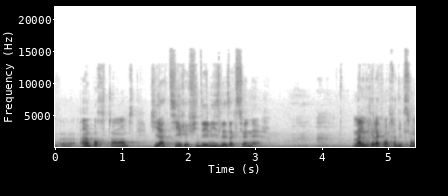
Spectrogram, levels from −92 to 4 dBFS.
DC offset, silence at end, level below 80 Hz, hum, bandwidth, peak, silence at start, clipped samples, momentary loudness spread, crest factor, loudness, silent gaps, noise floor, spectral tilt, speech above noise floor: under 0.1%; 0 s; -48 dBFS; none; 14.5 kHz; -6 dBFS; 0 s; under 0.1%; 24 LU; 18 dB; -24 LUFS; none; -45 dBFS; -6.5 dB/octave; 22 dB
